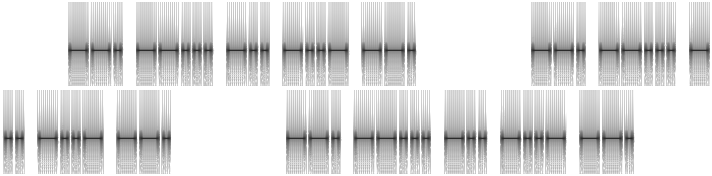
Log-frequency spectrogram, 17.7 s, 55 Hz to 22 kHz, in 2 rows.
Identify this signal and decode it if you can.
Morse code, heard as a keyed tone, about 17 wpm, 700 Hz. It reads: G7DXG G7DXG G7DXG
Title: DXCC-100 Call Signs - 5 Characters - Repeated 3x - 17wpm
